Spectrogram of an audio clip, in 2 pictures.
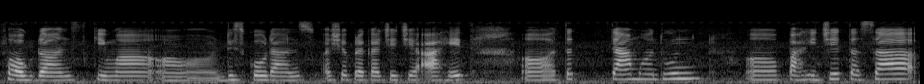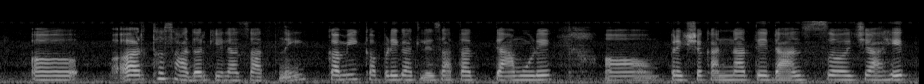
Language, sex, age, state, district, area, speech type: Marathi, female, 30-45, Maharashtra, Yavatmal, rural, spontaneous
